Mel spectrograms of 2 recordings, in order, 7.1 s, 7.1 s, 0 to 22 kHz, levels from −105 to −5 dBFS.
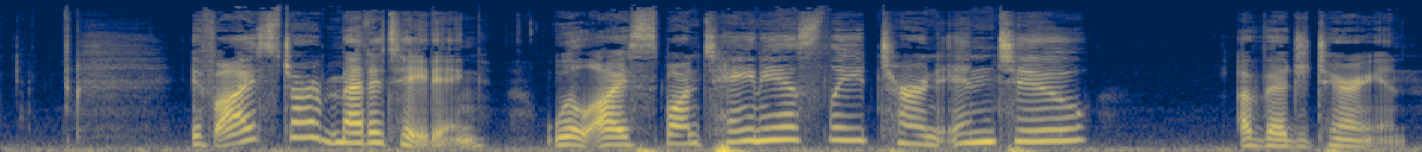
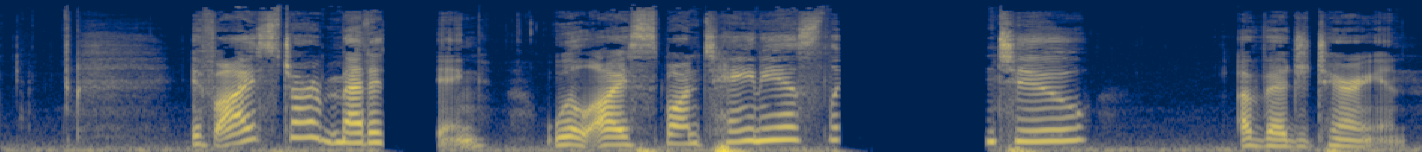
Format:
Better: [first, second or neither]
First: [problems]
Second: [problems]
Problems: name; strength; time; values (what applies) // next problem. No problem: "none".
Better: first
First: none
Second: audio cutting out; at 2 s and at 4 s for 0.5 s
